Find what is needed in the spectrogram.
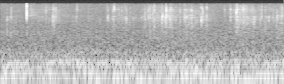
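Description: Faint, scattered soft crackles and rustles of hands in disposable plastic gloves pressing succulent cuttings into potting soil, over a low steady hum.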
